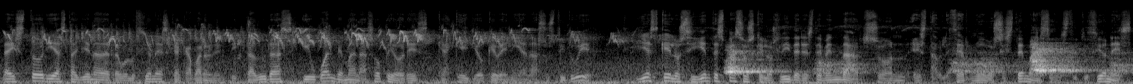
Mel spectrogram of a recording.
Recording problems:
animal sounds; very loud; throughout; 3 dB above the speech

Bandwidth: 13.5 kHz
